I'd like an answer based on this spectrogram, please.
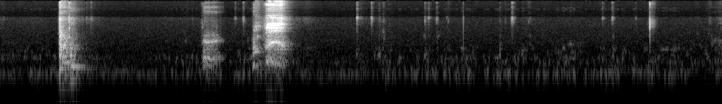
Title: The Most Fericious Case Of Hiccups I've Ever Had!!!!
